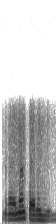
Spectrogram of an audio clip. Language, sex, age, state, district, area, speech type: Tamil, female, 60+, Tamil Nadu, Virudhunagar, rural, conversation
